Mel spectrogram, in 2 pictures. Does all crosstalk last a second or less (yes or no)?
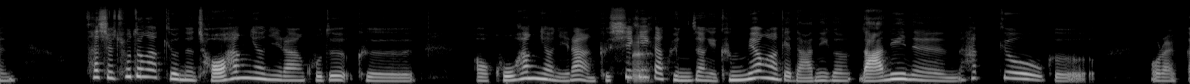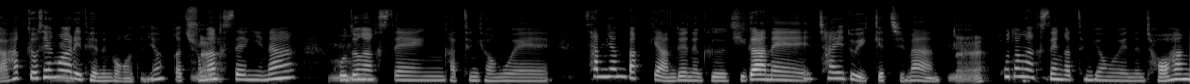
yes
